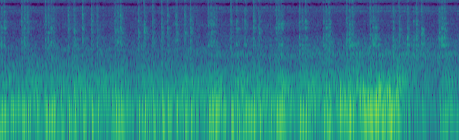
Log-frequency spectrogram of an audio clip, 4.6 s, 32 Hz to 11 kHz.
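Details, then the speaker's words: Renault 10 standard model with S engine and dual-throat carburetor, running after probably sitting a long time and hard to start: even, steady idle with a regular low chuff, no misses or knocks; sounds alright. "Yeah. Sounds alright actually. Kind of cool."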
